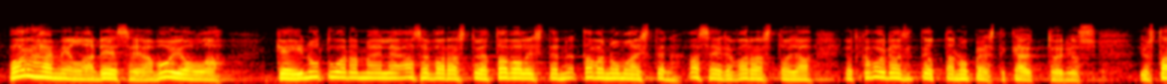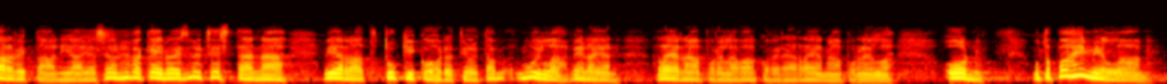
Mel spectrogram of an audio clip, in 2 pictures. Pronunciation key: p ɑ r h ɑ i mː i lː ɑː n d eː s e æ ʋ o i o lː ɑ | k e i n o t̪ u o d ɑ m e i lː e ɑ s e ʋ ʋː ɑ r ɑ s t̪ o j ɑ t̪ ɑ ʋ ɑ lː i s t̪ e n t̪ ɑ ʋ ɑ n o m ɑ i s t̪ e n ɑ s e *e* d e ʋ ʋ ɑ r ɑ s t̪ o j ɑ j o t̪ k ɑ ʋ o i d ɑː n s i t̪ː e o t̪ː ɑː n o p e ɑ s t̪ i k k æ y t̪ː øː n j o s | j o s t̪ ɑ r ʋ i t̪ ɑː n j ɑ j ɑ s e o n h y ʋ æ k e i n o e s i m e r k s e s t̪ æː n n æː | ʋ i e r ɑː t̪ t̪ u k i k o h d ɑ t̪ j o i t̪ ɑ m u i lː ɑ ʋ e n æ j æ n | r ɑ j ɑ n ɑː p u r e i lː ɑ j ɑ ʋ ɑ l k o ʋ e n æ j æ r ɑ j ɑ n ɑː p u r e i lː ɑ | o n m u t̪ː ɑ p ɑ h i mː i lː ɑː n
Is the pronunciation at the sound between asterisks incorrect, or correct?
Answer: incorrect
